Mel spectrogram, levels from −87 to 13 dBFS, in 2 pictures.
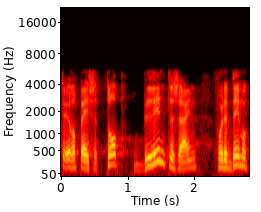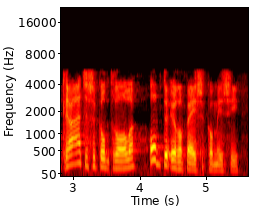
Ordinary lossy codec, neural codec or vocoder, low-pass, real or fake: none; codec, 16 kHz, 4 kbps, FunCodec, trained on LibriTTS, 50 frames a second; 5.4 kHz; fake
